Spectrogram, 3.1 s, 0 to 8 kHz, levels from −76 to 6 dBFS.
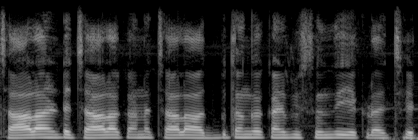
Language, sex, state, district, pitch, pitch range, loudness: Telugu, male, Andhra Pradesh, Visakhapatnam, 160 Hz, 155-170 Hz, -21 LUFS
